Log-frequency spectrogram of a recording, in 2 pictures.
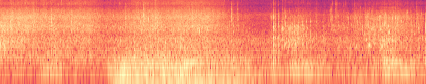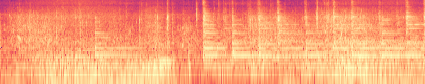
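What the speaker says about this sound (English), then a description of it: "Good sailing wind here, Eivor." Longship sailing at sea under strong wind in Assassin's Creed Valhalla: continuous rushing water and wind swell and fade, with a soft musical melody rising near the end.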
